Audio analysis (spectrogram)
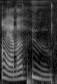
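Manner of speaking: weighty creature voice, proud; monster voice. A narrator's reading. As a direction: declare it like an ancient being. Monster voice held.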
